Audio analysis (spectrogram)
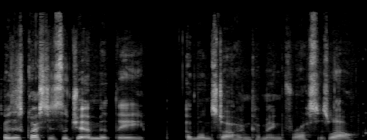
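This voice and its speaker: Blunt woman streamer, mellow and low. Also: fast talker, gravelly, dry recording, studio quality. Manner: blunt, sweary. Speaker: game streamer. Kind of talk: casual reaction commentary.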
